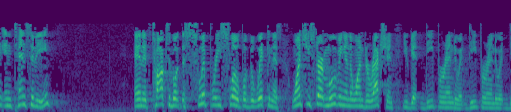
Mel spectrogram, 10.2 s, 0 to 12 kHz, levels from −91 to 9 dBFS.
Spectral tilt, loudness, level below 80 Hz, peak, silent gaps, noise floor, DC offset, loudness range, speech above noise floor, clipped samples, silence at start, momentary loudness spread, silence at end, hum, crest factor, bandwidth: -5 dB/octave; -24 LUFS; -68 dBFS; -4 dBFS; none; -67 dBFS; under 0.1%; 3 LU; 42 dB; under 0.1%; 0 s; 10 LU; 0 s; none; 20 dB; 6 kHz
